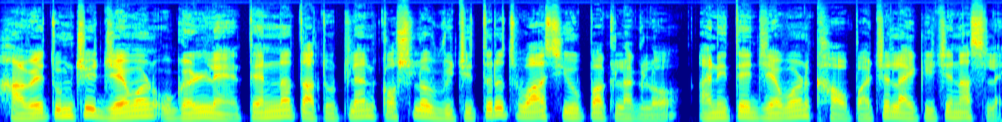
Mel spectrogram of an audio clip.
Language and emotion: Goan Konkani, neutral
